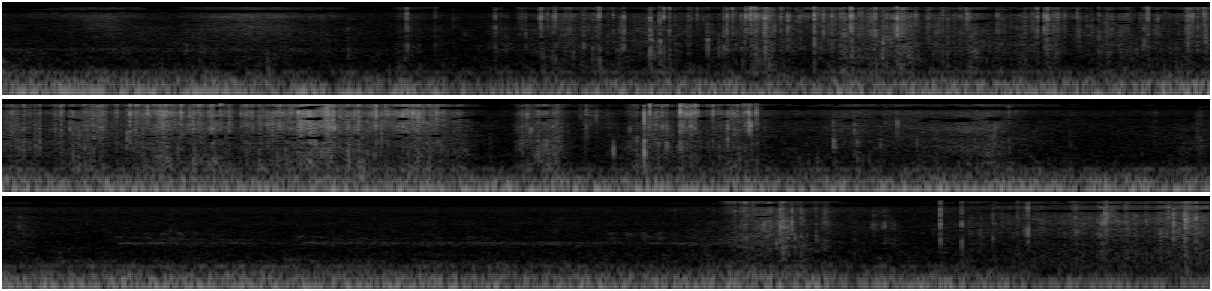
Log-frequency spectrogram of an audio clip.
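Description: Plastic snack bag crinkling as it is handled, in irregular runs of crackles.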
